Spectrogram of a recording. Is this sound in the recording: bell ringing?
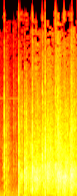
no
